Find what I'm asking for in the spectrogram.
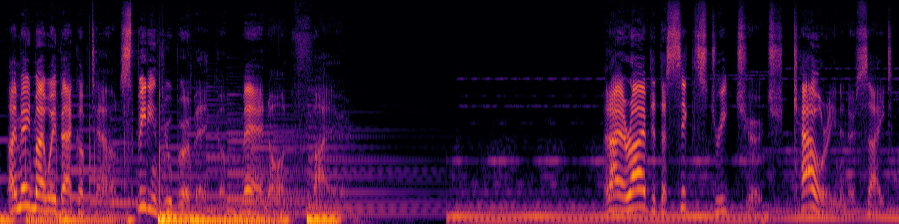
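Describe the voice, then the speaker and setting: An actor playing a world-weary, boozy, sarcastic private detective in a slapstick noir radio mystery, with a wry, dramatic delivery. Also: male voice, high voice, vocal fry, exaggerated voice. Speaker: detective and narrator.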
